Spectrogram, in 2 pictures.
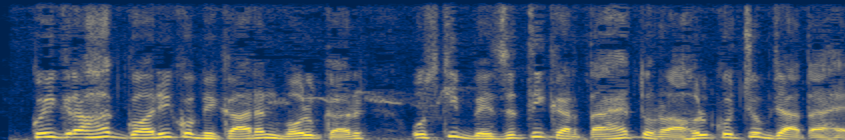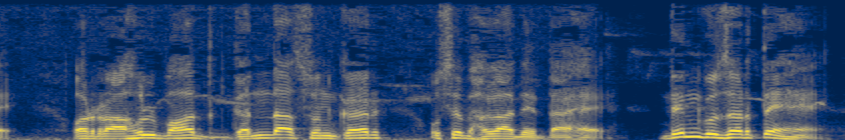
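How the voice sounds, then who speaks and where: A man narrating a scripted animated story. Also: on the high side.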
